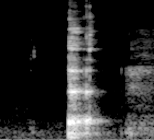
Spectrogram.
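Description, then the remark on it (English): A single short, loud burp bursts out after a moment of near silence, then trails off into faint background noise. “I was trying not to burp, and then I realized I'm the only one talking.”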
